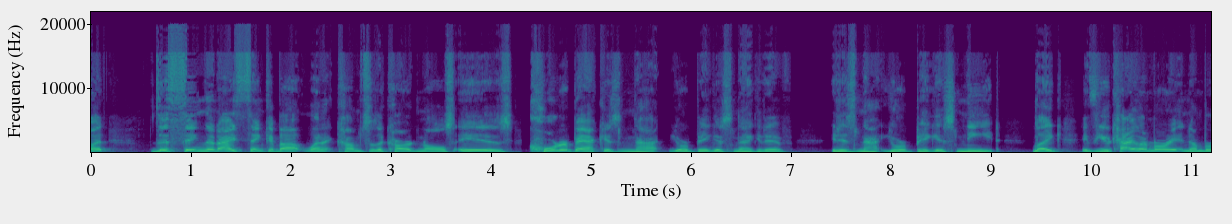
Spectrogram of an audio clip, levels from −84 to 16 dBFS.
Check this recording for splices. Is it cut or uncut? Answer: cut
